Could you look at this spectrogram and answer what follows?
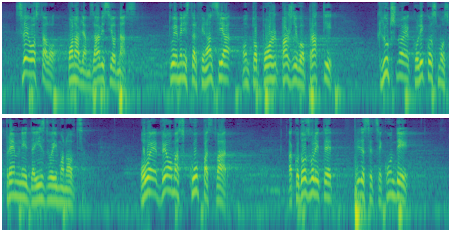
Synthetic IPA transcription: sʋe̞o̞st̪alo̞̰po̞naːʋʎamzaːʋisio̞d̪na̰ːst̪uːje̞minist̪aɾfinansijao̞nt̪o̞ːpaʒʎiʋo̞pɾat̪i | kʎuːt͡ʃno̞je̞ko̞liko̞smospɾe̞mnid̪aizd̪ʋo̞jimo̞no̞ːʋt̪sḁ | o̞ʋo̞je̞ʋe̞o̞maskuːpast̪ʋa̰ːɾ | ako̞d̪o̞zʋo̞lit̪e̞t̪ɾiːd̪e̞set̪sekund̪i

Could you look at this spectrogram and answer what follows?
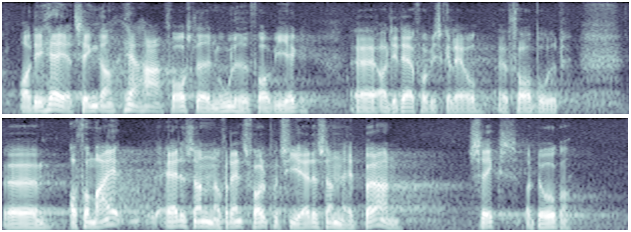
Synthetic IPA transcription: ɒ̽d̥e̝ɦæɐ̰jɑ̈ɪt͡sʰeŋɡ̥ɐhæɐ̰ɦɑ̈fɒːslɛ̰ːðˠenmuːlihe̝ð̞̰ˠfɒ̽æʋiɐɡ̥ə | ʔɒ̽d̥e̝ɐd̥æɐfɒ̽ʋisɡ̥ælɛːʊfɒːb̥uðˠð̩ˠ | ɒ̽fɒ̽mɑ̈ɪæɐɾ̥e̝sɒ̽d̥n̩ɒfɒ̽d̥æn̰sfɒ̽lɡ̥̚pʰɑ̈t͡sʰḭːæɐɾ̥e̝sɒ̽d̥n̩æd̥̚b̥ɶɐ̰n | seɡ̥sɒ̽d̥ɔ̽ɡ̥ɐ

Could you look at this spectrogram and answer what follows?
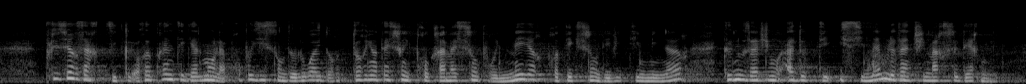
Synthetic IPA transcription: plyzjœʁzaʁt̪ʰikləʁəpχɛnt̪eɡalmɑ̃lapχɔpozisjɔ̃d̪əlwaed̪ɔʁjɑ̃t̪asjɔ̃ed̪əpχɔɡʁamasjɔ̃puʁynmejœʁpχɔt̪ɛksjɔ̃d̪evik̚t̪ʰimːinœʁ | kənuzavjɔ̃ʔad̪ɔp̚t̪eʔisimɛmləvɛ̃t̪ɥimaʁsd̪ɛʁnje

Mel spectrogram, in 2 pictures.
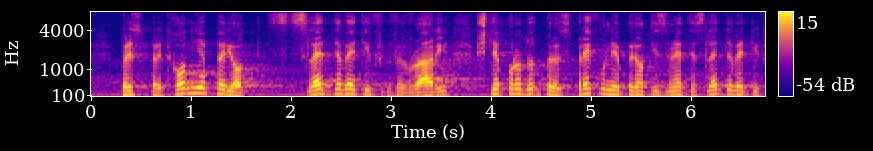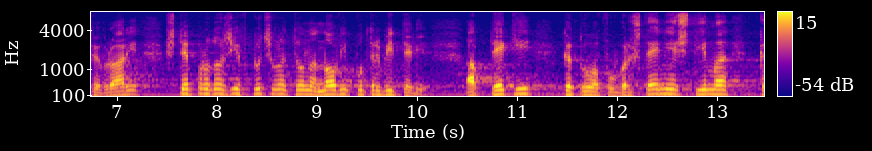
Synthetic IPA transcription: pɾɛspɾɛt̪xɔd̪nijəpɛɾiɔt̪̚ | slɛd̪d̪ːɛvɛt̪ifɛvɾuaɾiʃt̪ɛppɾɛspɾɛxod̪nijəpɛɾiɔt̪izvinɛt̪ɛslɛd̪ɛvɛt̪ifɛvɾuaɾi | ʃt̪ɛpɾod̪ɐlˠʒifklʲut͡ʃvɐnɛt̪onɐnɔvipot̪ɾɛbit̪ɛlḭ | ɐpt̪ɛki | kɐt̪ɔvɐfobɾɐʃt̪ɛniɛʃt̪ɛimək

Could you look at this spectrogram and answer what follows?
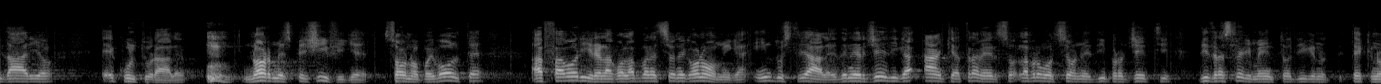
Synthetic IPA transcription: t̪aːɾjo | ekːult̪uɾa̰ːlenɔrmespet͡ʃiːfik̟esɔːnopɔjvɔlt̪e | afːavoɾiːɾelakolːaboɾat̪sːjɔːneːkonɔːmika̰ʔind̪ust̪ɾjaːleːd̪enerd͡ʒɛːt̪ikaaŋk̟eat̪ːɾavɛrsolapɾomot̪sːjɔːnɪd̪ipɾod͡ʒɛt̪ːi | d̪it̪ɾasfeɾimɛnt̪od̪t̪ɛkːno

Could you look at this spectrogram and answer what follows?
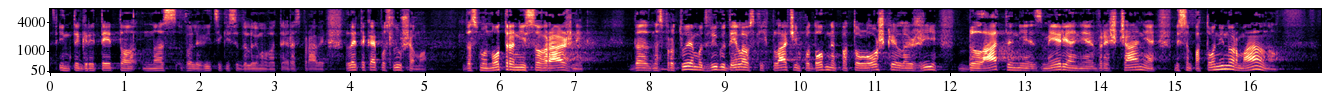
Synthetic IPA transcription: int̪ɛɡɾit̪eːt̪ɔnɐsʋəlɛʋit̪sikisɔd̪ɛlujɛmɔʋət̪ɛjɾaspɾʔa̰ːʋilɛjt̪ɛkaːjpɔsluʃamɔ̰ | d̪asmɔnoːt̪ɾanisɔʋɾaːʒnik | d̪anaspɾɔt̪uːjɛmɔd̪ʋiɡud̪eːlɐwskixplaːt͡ʃinpɔd̪oːbnɛpat̪ɔloʃkɛlaʒiblaːt̪ənjɛzmeɾjanjɛʋɾɛʃt͡ʃaːnjɛmisləmpat̪oːninɔɾmalnɔ

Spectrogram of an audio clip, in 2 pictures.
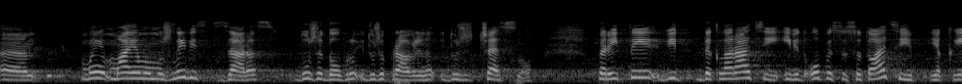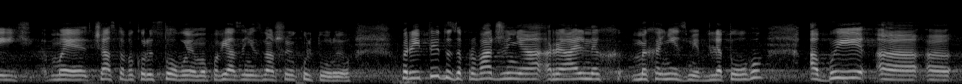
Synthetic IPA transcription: mɪmɑjemɔmɔʒlˠɪʋʲisʲtʲzɑɾɐz | d̪uʒɛd̪ɔbɾʊʔid̪uʒɛpɾɑʋʲilʲnɔʔid̪uʒɛt͡ʃɛsnɔ | peɾejt̪ɪʋʲid̪ːeklˠɐɾɑt͡sʲijiʔiʋʲid̪ɔpɪsʊsɪt̪ʊɑt͡sʲijijɐkɪjmɪt͡ʃɑst̪ɔʋɪkɔɾɪst̪ɔʋʊjemɔpɔʋjazɐnʲiznɑʃɔjʊkʊlʲt̪uɾɔjʊ | peɾejt̪ɪd̪ɔzɐpɾɔʋɑd͡ʒenʲːɐreɑlʲnɪxmexɐnʲizmʲiwd̪lʲɐt̪ɔɦɔ | ɐbɪ

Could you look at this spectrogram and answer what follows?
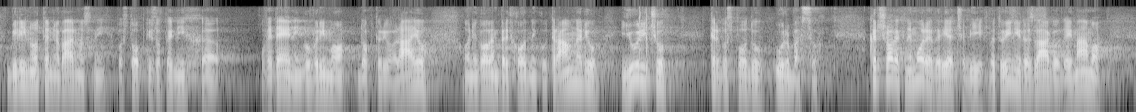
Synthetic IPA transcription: bilinoːt̪ɾanjɔʋaːɾnɔst̪nipɔst̪oːpkizoːpɛɾnix | uʋɛd̪ɛːniɡɔʋɔɾiːmɔd̪oːkt̪ɔɾjuɔlaːjuɔnɛɡɔːʋɛmpɾɛt̪xoːd̪nikut̪ɾawnɛɾjujuːlit͡ʃu | t̪ɛɾɡɔspoːd̪uuɾbasu | kəɾt͡ʃlɔːʋɛknɛmoːɾɛʋɛɾjat̪̚t͡ʃɛbiʋət̪ujiːniɾazlaːɡawd̪aimaːmɔ

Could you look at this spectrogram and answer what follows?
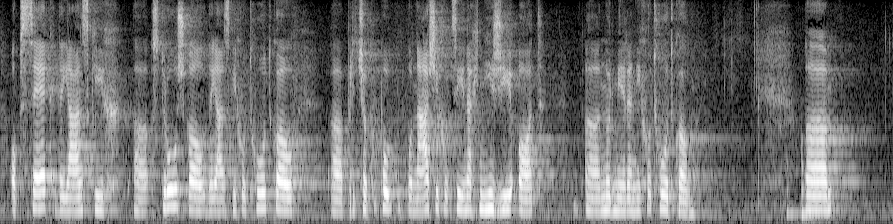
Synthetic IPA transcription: ɔpsɛkd̪ɛjaːnskix | st̪ɾoːʃkɔwd̪ɛjaːnskixɔt̪xoːt̪kɔw | pɾit͡ʃakɔpɔnaːʃixɔt̪seːnaxniʒjiʔɔt̪ | nɔɾmiːɾanixɔt̪xoːt̪kɔw

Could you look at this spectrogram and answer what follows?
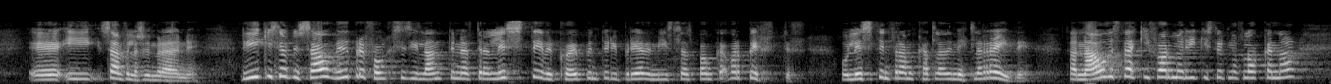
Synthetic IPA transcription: isamfɛlasʏmɾaːjðʏnːʏ̰ | riːcɪst̪jowt̪nɪsaːwvɪðpɾɛ̥fowlksɪnsilant̪ɪnɛft̪ɪɾaðlɪst̪ɪvɪɾ̥kʰœːɥpʏnt̪ʏɾipɾɛːvʏmist̪lanspawŋkavaɾpɪr̥t̪ʏɾ̥ | ɔɣlɪst̪ɪnfɾamkʰat̪laðɪmɪhklareːjðɪ̰ | θaðnaːwðʏst̪aɛhcɪifɔɾmaðriːcɪst̪jowt̪naflɔhkanːa

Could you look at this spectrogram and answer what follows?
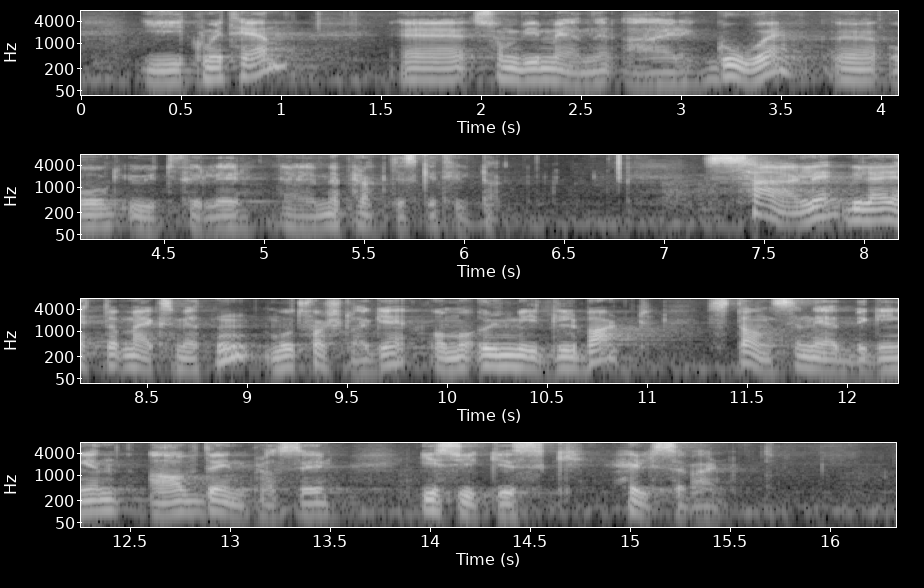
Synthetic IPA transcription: ɪkʰʊmɪt̪ʰeːən | sɔmʋɪmeːnəɾæɾɡuːəʔɔɡʉːt̪fʏlːəɾmɛpʰɾɑkt̪ɪskət̪ʰɪlt̪ʰɑ̰ːk | sæːɭɪʋɪljæɪɾɛt̪ːəɔpmæɾksɔm̩heːt̪n̩muːt̪fɔʂɭɑːɡəʔɔmɔʔʉmɪd̪l̩bɑːʈst̪ɑnsəneːd̪̚bʏɡːɪŋənʔɑʋd̪œʏnpʰlɑsəɾɪsyːkɪskhɛlsəʋæ̰ːɳ

